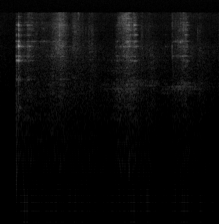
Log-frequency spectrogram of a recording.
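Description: Near silence, with faint light scrapes of fingers wiping ground spice off a small ceramic plate.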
